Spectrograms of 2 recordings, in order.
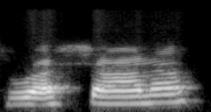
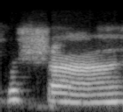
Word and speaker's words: Rashawn: Okay, if not, I will move on to, is this Rashana? Am I saying it correctly? Hi, it's Rashawn.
